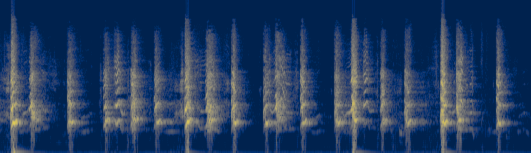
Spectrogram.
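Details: Garage scene: Cavalier King Charles Spaniel McCartney barks at a watermelon, sharp high barks in pairs and short clusters, evenly spaced over ten seconds.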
